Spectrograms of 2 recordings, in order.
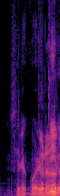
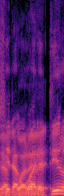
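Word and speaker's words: Ziracuaretiro: Siracuaretiro. Pero no tiene el acento en la e. Pues no sé. Los de siracuaretiro le dicen siracuaretiro.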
